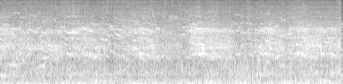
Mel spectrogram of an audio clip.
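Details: Several gulls by a fishing village ferry stop on the Bosphorus, Istanbul, keep up harsh, squealing cries that overlap without pause, over a low rumble of wind or engine and a voice now and then.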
